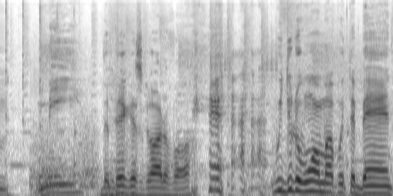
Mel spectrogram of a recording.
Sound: laughs

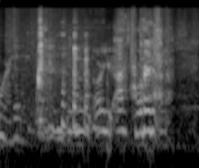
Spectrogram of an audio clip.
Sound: laughter

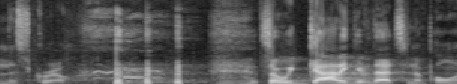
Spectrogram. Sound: chuckles

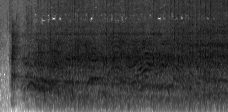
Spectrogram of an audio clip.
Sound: crowd cheering

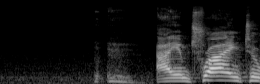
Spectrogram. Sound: roommate clears throat

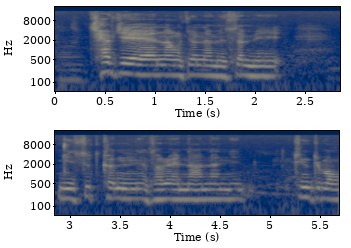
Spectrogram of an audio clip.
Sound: speaking in foreign language

